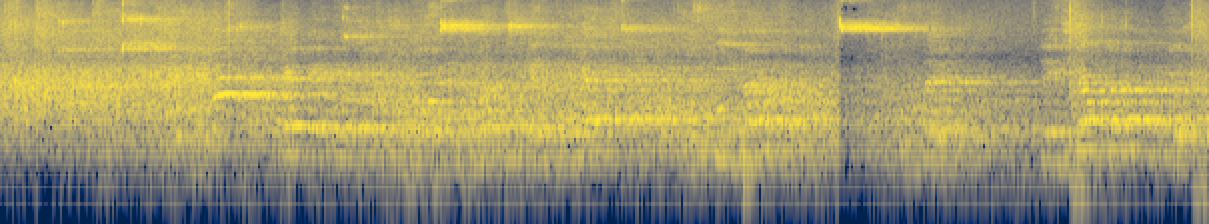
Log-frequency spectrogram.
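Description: Young boys shout and call out across an echoing hall.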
